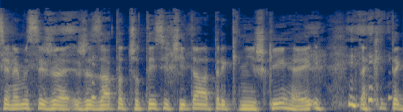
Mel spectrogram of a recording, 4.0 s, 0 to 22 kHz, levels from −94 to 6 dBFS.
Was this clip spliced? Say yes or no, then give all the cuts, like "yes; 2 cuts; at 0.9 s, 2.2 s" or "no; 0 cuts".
no; 0 cuts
